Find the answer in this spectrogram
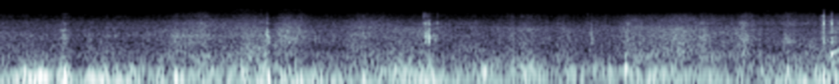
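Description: Wind buffeting an action camera's microphone during a tandem paraglider's low final approach and landing: a steady low rumble, with a few sharp clicks about two and three seconds in.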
